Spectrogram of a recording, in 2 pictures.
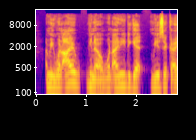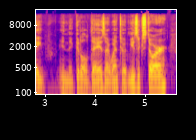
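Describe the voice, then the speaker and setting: A man with an American accent speaks in an ordinary speaking voice, fairly high in pitch with ordinary pitch variation. He goes at a fairly quick pace on a very clean recording with a silent background. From New England (Rhode Island, Boston area). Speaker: orchestral flutist, podcast co-host. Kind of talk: casual chat.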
